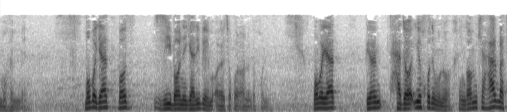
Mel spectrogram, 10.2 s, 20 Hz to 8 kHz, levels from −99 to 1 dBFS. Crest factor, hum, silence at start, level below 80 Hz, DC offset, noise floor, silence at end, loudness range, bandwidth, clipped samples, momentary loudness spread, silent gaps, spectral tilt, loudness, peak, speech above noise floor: 16 dB; none; 0 s; -46 dBFS; under 0.1%; -43 dBFS; 0 s; 4 LU; 5.4 kHz; under 0.1%; 16 LU; none; -13 dB/octave; -18 LUFS; -2 dBFS; 26 dB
